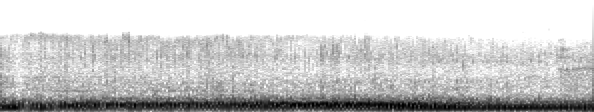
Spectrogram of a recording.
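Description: A car engine revs and accelerates as the car drives quickly away along a garden path, with a steady, heavy low rumble that stays loud throughout, with no voices.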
